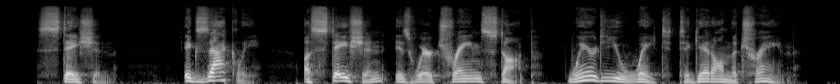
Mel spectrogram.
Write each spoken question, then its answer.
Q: Where do you wait to get on the train?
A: Platform. Yes, you wait on the platform.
